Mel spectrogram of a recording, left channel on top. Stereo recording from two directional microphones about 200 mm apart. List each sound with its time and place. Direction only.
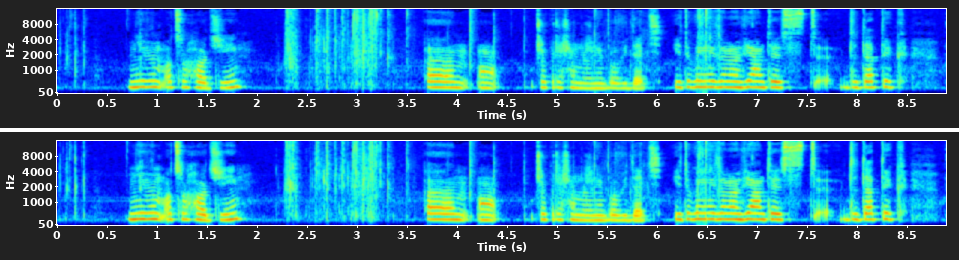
0.7 s speech: 50° right (ahead or behind)
2.2 s crumpling: 15° right (ahead or behind)
3.7 s a sound: 30° right (ahead or behind)
4.8 s speech: 30° right (ahead or behind)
